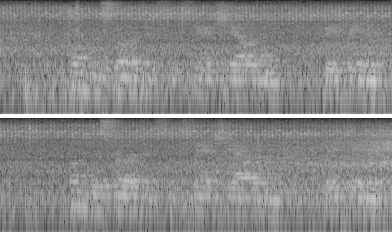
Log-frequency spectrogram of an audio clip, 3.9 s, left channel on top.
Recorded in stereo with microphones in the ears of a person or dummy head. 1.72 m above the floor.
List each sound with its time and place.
0.7 s a man speaking: 80° right, 1.2 m; by 3.8 s 40° left (ahead or behind), 1.0 m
